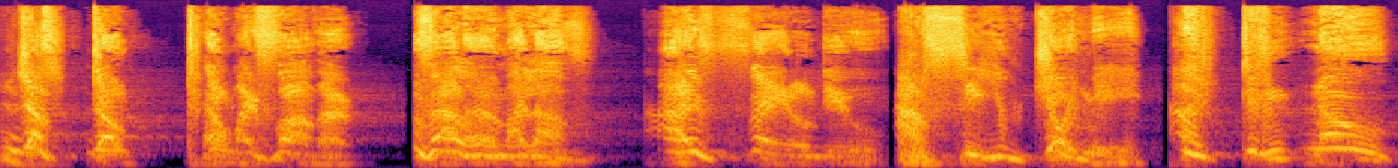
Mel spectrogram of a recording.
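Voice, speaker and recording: A cocky god of war game voice, slow and booming, gravelly edge, big hall reverb, loves battle. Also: male voice, sing-song, a bit bright, exaggerated voice. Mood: defiant outrage. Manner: booming, declamatory, gloating, short battle cries. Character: bombastic, arrogant male god of war relishing battle. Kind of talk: theatrical video game character voice lines.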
